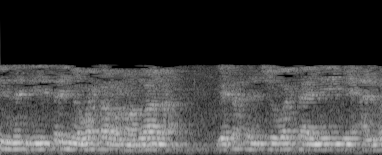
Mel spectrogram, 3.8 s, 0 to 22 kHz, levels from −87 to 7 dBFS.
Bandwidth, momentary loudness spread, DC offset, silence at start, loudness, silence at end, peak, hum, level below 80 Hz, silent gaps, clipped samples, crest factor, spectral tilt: 4 kHz; 5 LU; under 0.1%; 0 s; -21 LUFS; 0 s; -8 dBFS; none; -56 dBFS; none; under 0.1%; 12 dB; -10.5 dB/octave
